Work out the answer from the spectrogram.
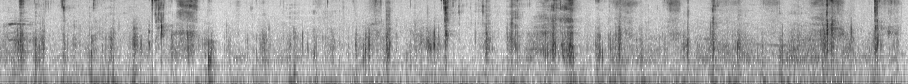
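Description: Close-up chewing and crunching of crisp fried food and rice, with many irregular crackly bites.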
